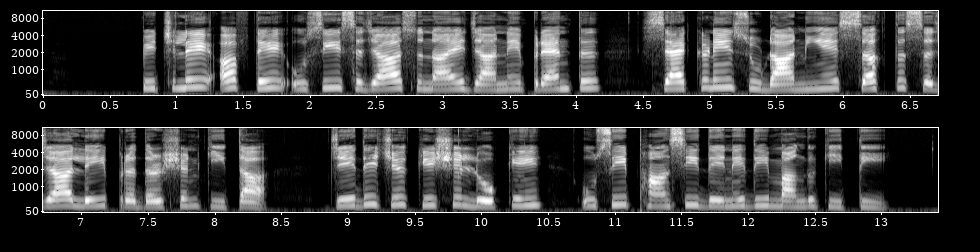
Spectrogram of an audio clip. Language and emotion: Dogri, neutral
